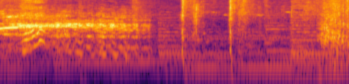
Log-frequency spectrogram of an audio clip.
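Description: A nervous, recently sedated horse lets out a loud, wavering whinny up close, followed by a few sharp knocks and hoof clatters.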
